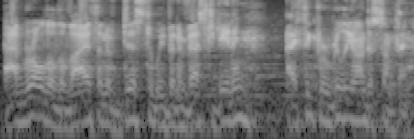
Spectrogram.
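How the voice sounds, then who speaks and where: An actor playing an earnest, driven older research scientist in a video game. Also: male voice, deep voice, rapid-fire, close to an everyday voice. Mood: urgent, intrigued. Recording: music under the voice.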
